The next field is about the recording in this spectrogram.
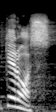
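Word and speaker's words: kairos: de Deus ela usa o termo quiroz que se escreve kairoz pronuncia Queiroz e quando ela fala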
